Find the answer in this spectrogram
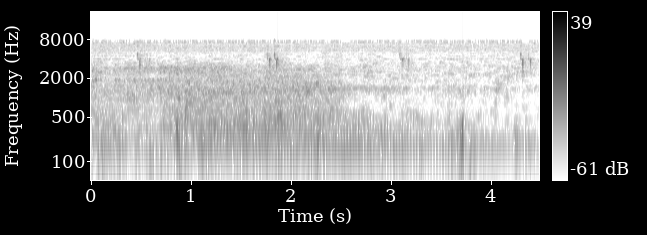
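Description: A motor vehicle's engine running close by, building about a second in, holding steady, then fading away near the end as it passes.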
